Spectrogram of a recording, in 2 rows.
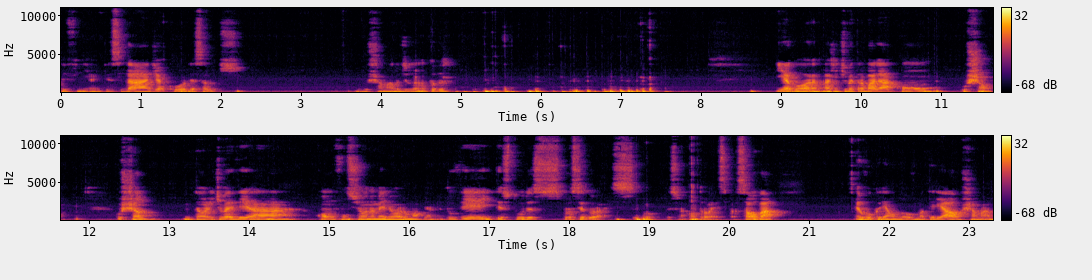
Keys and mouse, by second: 1.8 shift+middle click, 2.7 middle click, 4.0 click, 9.0 shift+middle click, 9.7 middle click, 11.2 ctrl+middle click, 12.1 middle click, 13.5 click, 14.5 ctrl+middle click, 15.5 middle click, 17.7 ctrl+middle click, 19.2 ctrl+s, 20.9 middle click, 22.2 click, 23.2 click.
